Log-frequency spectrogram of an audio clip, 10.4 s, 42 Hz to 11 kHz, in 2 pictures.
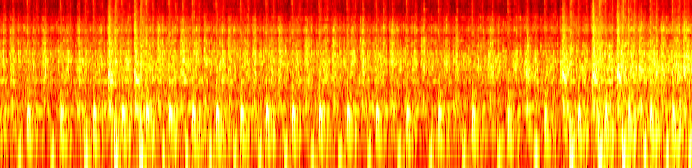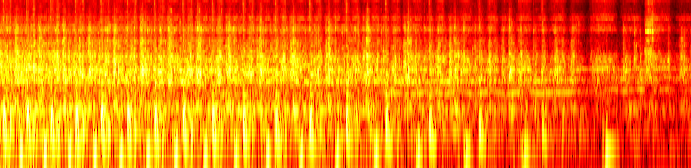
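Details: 24 HP single-cylinder diesel S1115 after repair for heavy black smoke and surging: steady thump about four beats a second, speed drifting gently up and down at idle, considered normal; smoke much reduced.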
